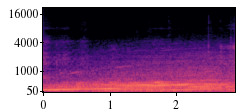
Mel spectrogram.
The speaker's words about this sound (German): So, jetzt schalten wir den zweiten und dann geben wir mal Gas.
